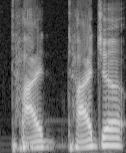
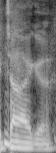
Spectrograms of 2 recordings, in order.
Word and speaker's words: Tyga: Like Tyja or Tyga. Tiger. I always said Tyja. That is definitely Tyga. I always said Tyja because I was like, Tyga isn't spelled like that, you know. It's spelled Tiger. Yeah.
